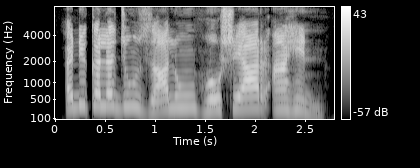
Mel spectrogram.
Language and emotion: Sindhi, neutral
